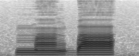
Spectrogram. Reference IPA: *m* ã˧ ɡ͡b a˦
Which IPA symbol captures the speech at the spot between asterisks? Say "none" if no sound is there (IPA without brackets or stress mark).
m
